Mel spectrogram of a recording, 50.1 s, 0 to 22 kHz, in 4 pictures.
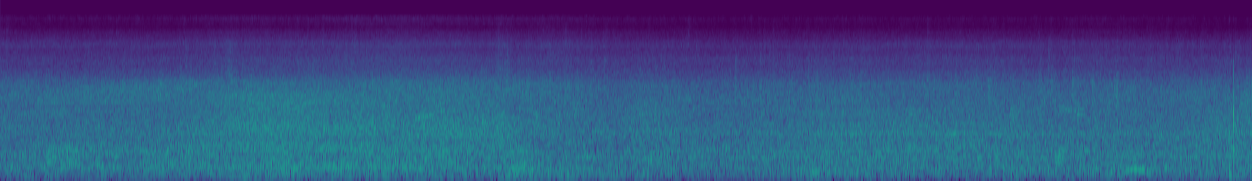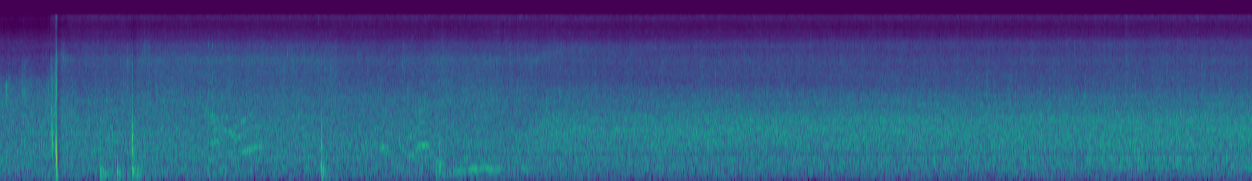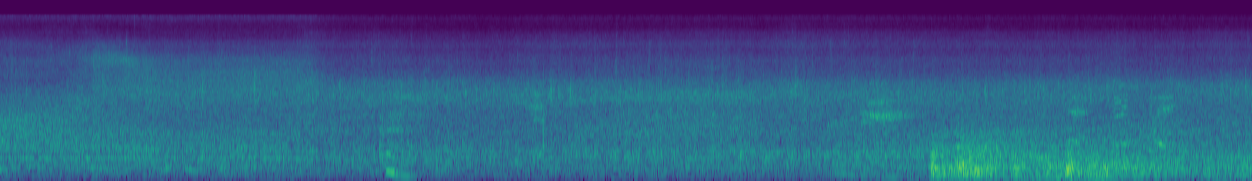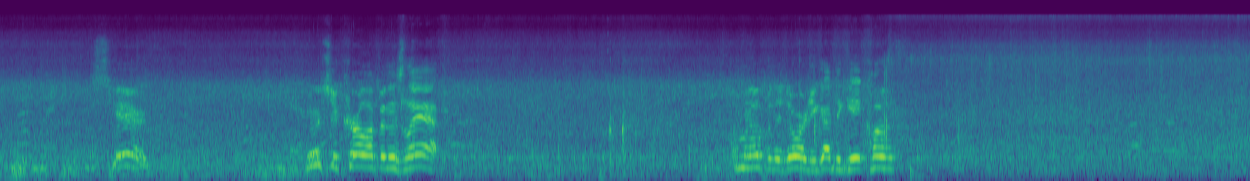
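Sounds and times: heavy rain pouring: 0.0 - 50.0.

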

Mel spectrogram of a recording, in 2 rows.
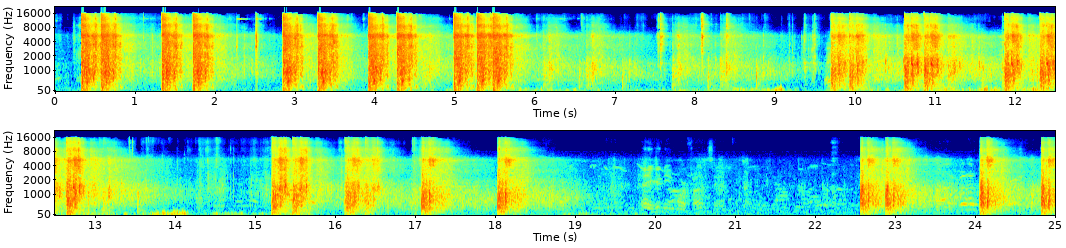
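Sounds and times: pistol shots echoing: 0.3 - 8.5, 9.6 - 13.4, 15.2 - 18.9, 22.6 - 25.0.

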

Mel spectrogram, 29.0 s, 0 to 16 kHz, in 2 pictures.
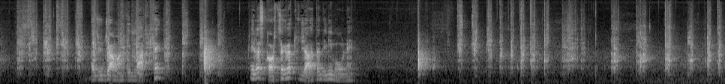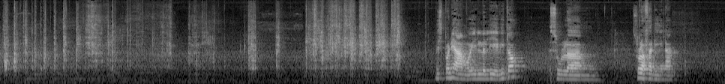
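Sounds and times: fork beating batter: 0.3 - 4.6, 8.5 - 22.6.

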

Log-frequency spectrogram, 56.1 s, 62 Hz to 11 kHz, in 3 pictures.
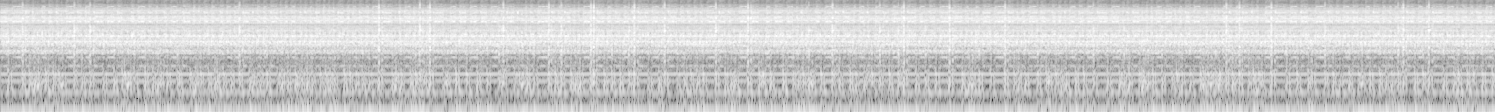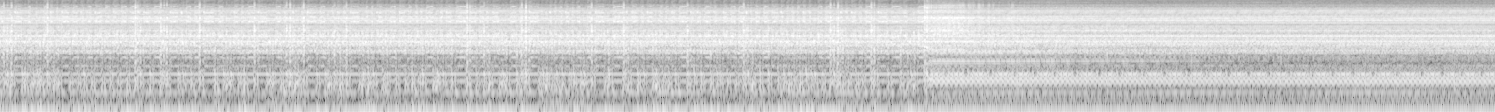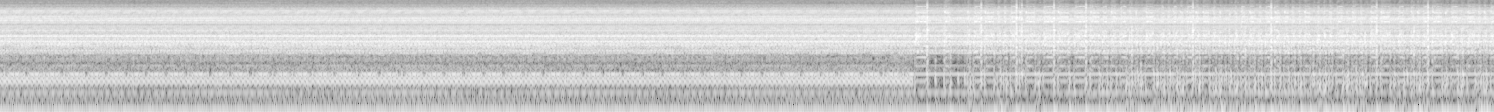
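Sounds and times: hard drive head ticking: 0.0 - 34.2, 48.8 - 56.0
hard drive spindle hum: 0.0 - 56.0
hard drive steady buzz: 0.0 - 56.0.

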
